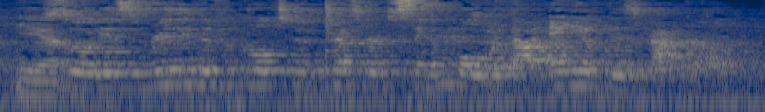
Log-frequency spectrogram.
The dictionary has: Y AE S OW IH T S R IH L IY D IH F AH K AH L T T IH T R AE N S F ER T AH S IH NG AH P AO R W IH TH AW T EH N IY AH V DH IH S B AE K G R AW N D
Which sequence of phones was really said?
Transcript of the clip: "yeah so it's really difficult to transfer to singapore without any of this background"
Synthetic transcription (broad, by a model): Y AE S OW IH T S R IH L IY D IH F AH K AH L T T IH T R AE S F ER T S IH NG AH P AO R W IH TH AW T EH N IY AH V DH IH S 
